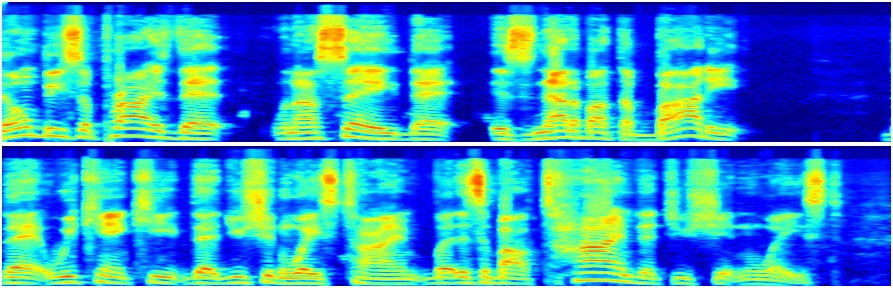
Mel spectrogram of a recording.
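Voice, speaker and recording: Lively intonation and a moderate pace from a man with a normal speaking voice. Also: medium pitch for a man. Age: 60s. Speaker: travel content creator. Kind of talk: casual chat. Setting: live stream.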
